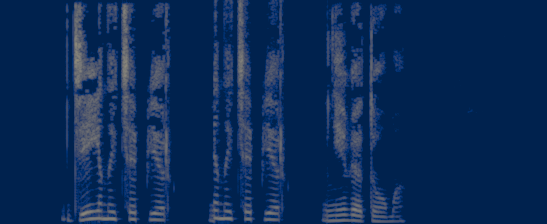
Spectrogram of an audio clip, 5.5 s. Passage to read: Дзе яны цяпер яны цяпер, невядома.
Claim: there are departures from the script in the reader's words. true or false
false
